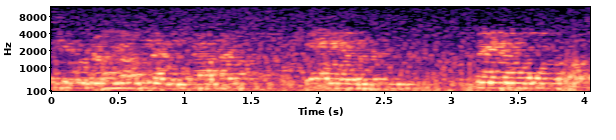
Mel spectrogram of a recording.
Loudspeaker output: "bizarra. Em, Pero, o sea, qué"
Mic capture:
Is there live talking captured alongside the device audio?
Yes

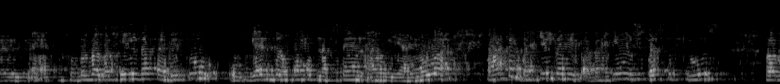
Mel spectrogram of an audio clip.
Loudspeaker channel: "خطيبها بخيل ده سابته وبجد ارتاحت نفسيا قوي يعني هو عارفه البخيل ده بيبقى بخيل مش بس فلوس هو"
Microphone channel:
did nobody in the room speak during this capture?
Yes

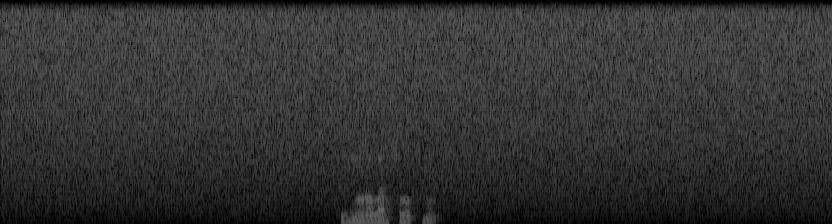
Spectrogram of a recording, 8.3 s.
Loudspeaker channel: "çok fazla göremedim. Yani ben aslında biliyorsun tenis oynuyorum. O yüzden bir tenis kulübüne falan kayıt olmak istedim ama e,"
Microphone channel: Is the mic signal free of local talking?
No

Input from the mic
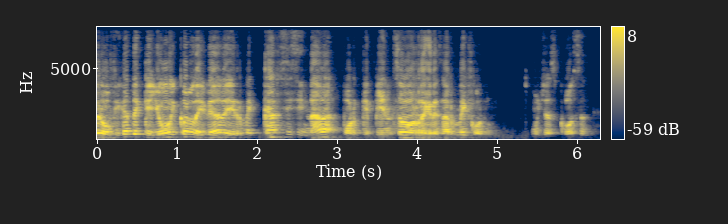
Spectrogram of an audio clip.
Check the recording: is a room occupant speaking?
No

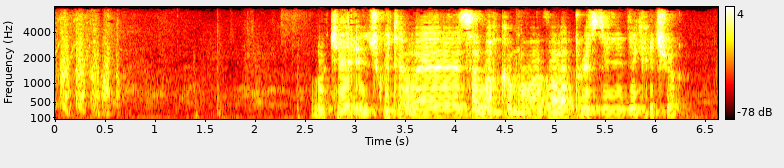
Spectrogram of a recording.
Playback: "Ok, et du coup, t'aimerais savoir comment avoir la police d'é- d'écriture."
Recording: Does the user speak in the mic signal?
No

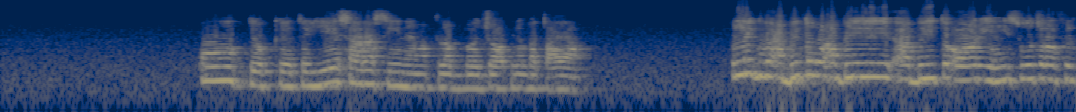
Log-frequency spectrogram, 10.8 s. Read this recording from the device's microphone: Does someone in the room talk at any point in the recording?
No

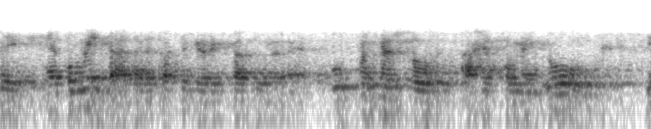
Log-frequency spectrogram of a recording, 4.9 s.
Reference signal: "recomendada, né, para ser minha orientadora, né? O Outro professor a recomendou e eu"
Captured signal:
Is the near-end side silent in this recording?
Yes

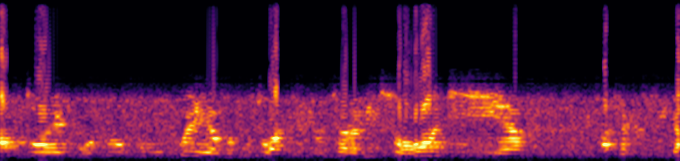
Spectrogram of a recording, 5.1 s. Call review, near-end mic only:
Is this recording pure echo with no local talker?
Yes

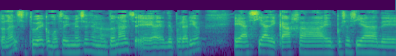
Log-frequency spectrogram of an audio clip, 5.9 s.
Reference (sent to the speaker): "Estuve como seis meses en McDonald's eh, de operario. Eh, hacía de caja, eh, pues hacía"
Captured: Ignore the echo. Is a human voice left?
Yes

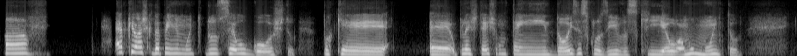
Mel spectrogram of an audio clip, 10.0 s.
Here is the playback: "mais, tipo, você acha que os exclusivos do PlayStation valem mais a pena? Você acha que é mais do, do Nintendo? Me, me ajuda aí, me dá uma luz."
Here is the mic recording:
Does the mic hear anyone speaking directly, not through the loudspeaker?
Yes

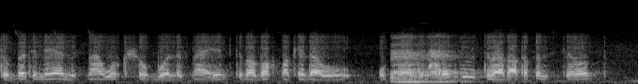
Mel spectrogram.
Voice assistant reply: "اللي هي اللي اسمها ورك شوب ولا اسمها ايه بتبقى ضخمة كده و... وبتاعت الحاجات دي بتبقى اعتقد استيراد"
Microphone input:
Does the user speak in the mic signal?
Yes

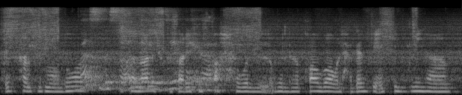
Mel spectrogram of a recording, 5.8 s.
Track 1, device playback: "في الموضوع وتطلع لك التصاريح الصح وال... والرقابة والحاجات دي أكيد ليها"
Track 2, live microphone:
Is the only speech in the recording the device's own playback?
No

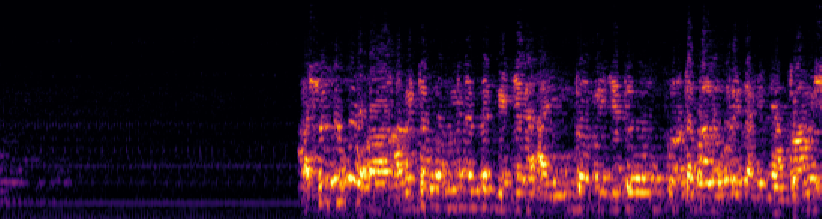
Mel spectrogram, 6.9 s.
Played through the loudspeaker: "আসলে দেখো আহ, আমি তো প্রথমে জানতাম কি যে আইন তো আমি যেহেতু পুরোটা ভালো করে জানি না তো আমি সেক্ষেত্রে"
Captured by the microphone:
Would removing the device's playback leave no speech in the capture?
Yes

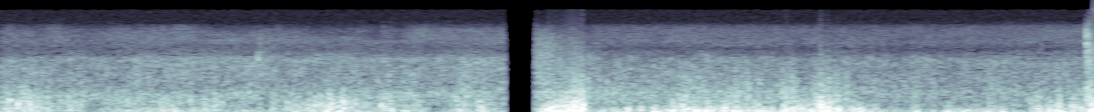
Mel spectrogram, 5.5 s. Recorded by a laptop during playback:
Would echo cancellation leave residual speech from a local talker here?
No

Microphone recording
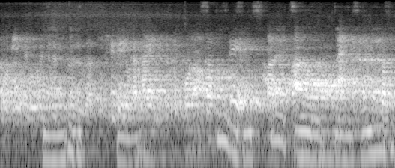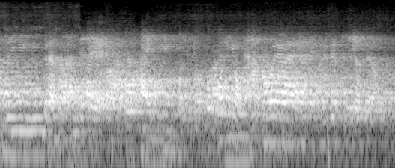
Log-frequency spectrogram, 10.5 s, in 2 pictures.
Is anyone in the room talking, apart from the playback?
Yes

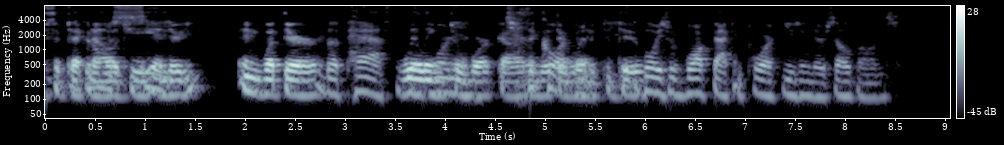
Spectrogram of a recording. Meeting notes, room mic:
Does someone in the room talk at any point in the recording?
Yes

